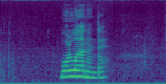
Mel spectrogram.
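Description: A young woman speaks up in a startled voice.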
